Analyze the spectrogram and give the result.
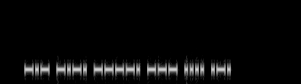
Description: Morse code, heard as a keyed tone, about 47 wpm, 700 Hz. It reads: KC9OHR
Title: USA Call Signs - 6 Characters - 3x Character Spacing - 45wpm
